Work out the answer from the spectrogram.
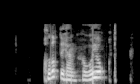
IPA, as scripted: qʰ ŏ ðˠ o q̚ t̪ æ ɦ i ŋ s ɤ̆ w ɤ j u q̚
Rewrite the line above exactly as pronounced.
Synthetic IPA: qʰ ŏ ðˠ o q̚ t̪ i ɦ æ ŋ h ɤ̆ w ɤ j u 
